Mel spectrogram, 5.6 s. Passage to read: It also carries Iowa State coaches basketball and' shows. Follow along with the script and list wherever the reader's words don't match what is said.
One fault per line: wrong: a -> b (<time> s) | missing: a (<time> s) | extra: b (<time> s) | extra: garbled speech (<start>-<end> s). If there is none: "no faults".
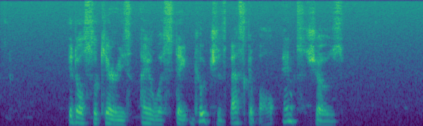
no faults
